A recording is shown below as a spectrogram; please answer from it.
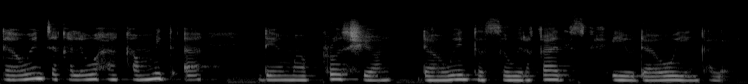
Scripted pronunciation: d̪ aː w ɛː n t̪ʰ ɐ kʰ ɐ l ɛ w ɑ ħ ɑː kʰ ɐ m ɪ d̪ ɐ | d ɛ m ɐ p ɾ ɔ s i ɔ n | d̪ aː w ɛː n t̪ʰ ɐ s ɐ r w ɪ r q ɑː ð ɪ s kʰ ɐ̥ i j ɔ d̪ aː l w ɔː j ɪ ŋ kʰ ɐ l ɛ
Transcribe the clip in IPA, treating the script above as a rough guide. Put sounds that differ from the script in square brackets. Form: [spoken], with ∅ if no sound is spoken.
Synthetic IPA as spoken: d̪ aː w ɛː n t̪ʰ ɐ kʰ ɐ l ɛ w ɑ ħ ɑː kʰ ɐ m ɪ d̪ ɐ | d ɛ m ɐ p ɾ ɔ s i ɔ n | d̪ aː w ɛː n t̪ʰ ɐ s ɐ [∅] w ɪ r q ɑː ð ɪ s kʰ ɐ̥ i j ɔ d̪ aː [∅] w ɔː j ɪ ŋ kʰ ɐ l ɛ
